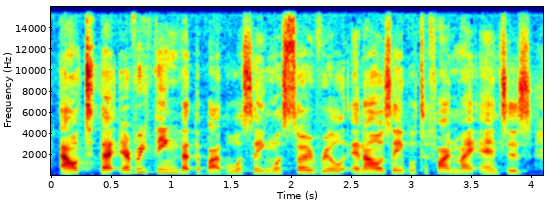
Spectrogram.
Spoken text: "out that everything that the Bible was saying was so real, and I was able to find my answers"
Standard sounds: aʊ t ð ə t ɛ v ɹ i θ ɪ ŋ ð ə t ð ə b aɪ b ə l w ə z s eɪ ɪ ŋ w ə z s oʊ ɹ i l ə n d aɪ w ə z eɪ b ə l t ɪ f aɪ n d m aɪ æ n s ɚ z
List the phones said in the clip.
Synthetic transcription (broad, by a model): aʊ t ð ə t ɛ v ɹ i θ ɪ ŋ ð ə t ð ə b aɪ b l w ə z s eɪ ɪ ŋ w ə z s oʊ ɹ i l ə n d aɪ w ə z eɪ b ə l t ɪ f aɪ n m aɪ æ n s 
